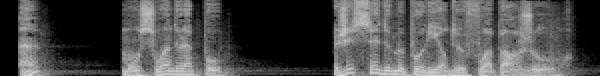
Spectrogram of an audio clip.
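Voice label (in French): French Male Blague; SoinPeau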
